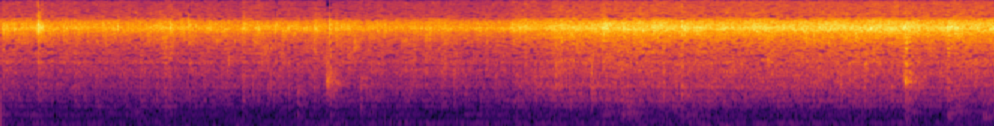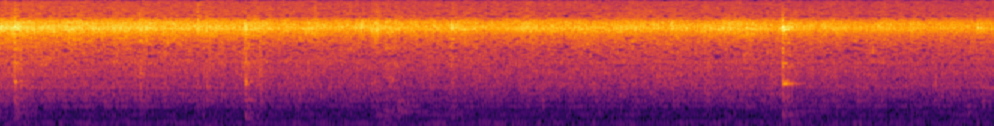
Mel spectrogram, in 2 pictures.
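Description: Chopped onion, one large onion added to oil after asafoetida, fries over a medium gas flame with a steady bright sizzle, and a spoon scrapes and clicks now and then as it is stirred.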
